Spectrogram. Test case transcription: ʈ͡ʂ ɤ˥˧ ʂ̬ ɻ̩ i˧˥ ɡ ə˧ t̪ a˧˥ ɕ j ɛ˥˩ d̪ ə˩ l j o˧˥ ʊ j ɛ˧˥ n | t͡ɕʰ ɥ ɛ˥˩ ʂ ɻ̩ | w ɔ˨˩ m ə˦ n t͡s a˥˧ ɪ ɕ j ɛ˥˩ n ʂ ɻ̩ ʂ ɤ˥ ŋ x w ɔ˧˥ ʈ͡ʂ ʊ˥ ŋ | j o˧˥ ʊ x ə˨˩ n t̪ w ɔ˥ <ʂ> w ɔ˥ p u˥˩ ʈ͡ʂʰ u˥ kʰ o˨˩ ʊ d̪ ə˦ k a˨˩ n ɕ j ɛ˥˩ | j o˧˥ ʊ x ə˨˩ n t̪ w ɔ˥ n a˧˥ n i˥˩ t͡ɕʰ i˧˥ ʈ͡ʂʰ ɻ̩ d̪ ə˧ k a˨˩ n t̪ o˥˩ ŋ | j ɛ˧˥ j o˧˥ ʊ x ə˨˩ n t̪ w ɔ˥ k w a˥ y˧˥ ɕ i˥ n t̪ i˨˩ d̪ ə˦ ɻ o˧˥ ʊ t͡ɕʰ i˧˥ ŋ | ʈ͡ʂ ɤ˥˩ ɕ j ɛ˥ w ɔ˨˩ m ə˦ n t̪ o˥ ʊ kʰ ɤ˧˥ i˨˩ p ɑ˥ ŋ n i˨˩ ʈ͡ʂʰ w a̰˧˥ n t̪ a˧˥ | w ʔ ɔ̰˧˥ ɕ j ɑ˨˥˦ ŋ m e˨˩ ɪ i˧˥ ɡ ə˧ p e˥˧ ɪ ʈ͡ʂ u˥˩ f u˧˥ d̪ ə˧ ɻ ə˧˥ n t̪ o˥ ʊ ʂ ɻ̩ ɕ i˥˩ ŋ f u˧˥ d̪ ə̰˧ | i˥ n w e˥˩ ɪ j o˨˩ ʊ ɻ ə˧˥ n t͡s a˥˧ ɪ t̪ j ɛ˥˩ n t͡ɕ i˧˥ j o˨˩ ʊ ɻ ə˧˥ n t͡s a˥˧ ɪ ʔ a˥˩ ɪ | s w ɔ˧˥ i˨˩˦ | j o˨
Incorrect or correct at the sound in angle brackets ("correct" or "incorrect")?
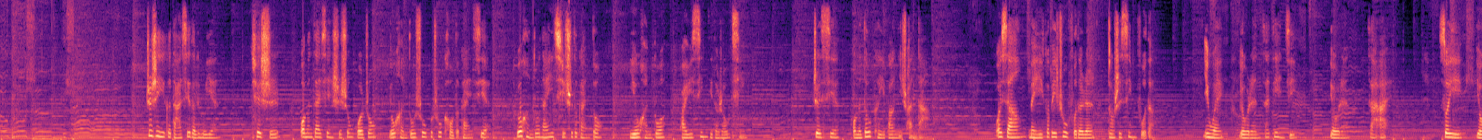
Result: correct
